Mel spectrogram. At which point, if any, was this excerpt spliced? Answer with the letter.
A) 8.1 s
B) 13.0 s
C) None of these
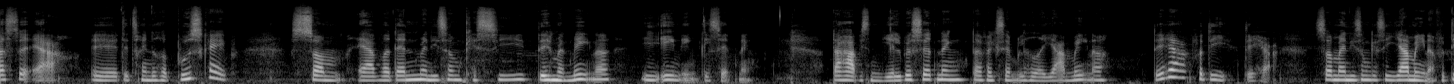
C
